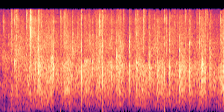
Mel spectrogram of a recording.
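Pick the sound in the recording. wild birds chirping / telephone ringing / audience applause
audience applause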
